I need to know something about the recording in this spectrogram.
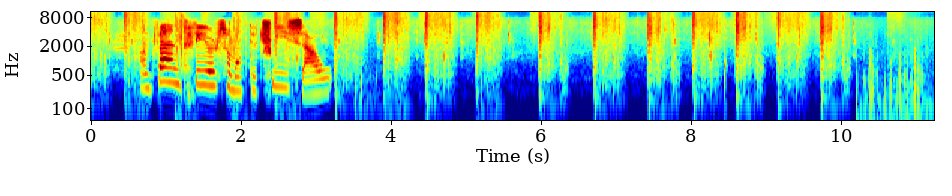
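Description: Leaves crunch and rustle as they are broken with quick, repeated hits.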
